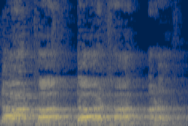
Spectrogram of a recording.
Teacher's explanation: इसके बाद है मूर्धा, मतलब ऐसे वर्ण जिनका उच्चारण करते समय हमारी जीवा मूर्धा को स्पर्श करती है वह मूर्धा से उच्चारित होते हैं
